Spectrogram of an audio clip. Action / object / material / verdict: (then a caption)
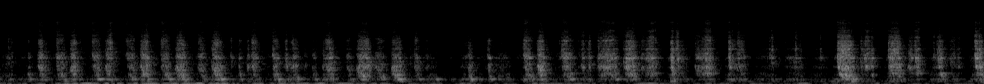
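scrape / black-coated scratch-art paper scratched with a wooden stylus / coated paper / none. A wooden stylus scratches the black coating off a flat scratch-art page near the bottom, revealing purple foil, while the other hand holds the page flat. Quick, repeated dry rasping strokes run steadily throughout, with a brief lull around the middle and a few louder, firmer scrapes near the end.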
